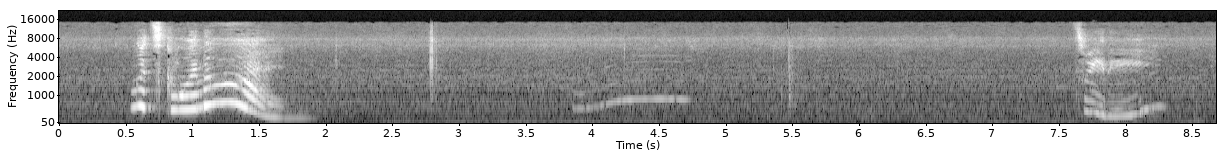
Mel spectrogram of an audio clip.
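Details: Domestic cat giving loud, drawn-out meows indoors: a long wavering cry that bends down at its end, a softer rising meow, then another falling, whining meow, with a couple of faint clicks between.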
